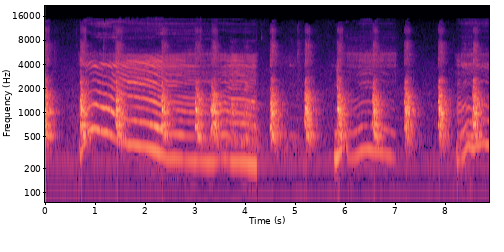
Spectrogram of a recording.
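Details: A pet dog in a long talking exchange with a person: a sustained falling howl-like note followed by a series of short, rising and falling yips and yowls at irregular intervals, with faint music.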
